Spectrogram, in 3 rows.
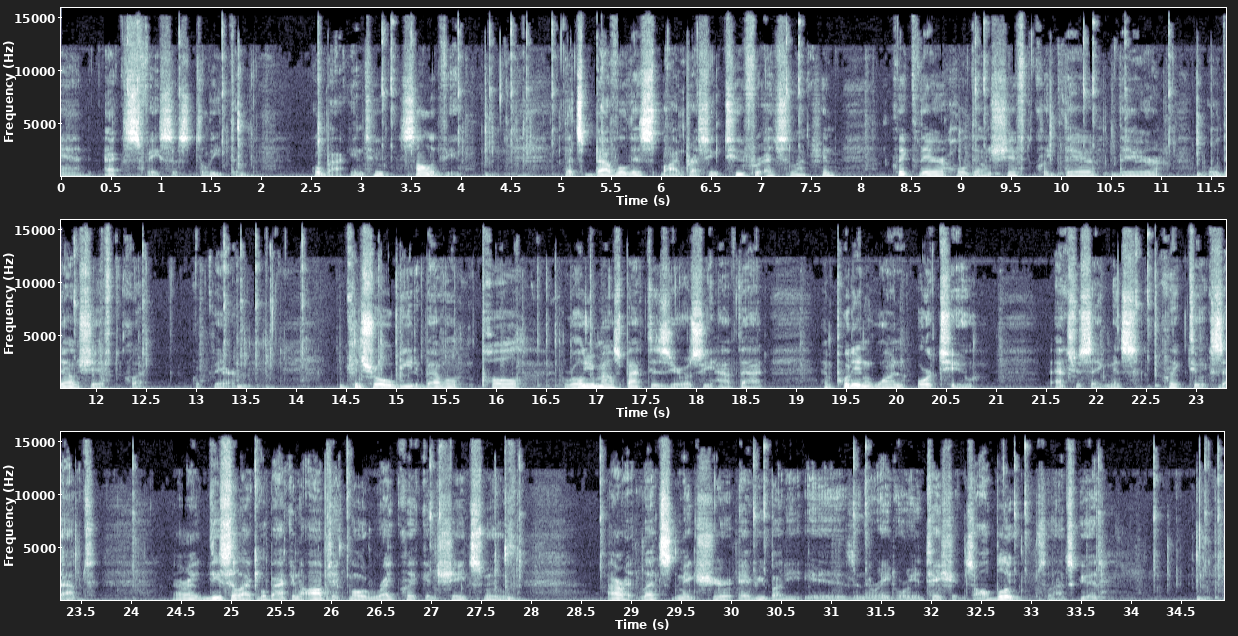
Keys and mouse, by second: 1.2 middle click, 1.8 z, 2.6 z, 3.5-4.0 middle drag, 4.3 shift+middle drag, 4.6 middle click, 5.4 2, 7.2 click, 9.1 shift+drag, 10.3 shift+click, 10.6-11.1 middle drag, 11.8 shift+click, 12.5 middle click, 13.4 shift+middle drag, 13.8 middle click, 14.6 ctrl+b, 22.4 shift+click, 23.3 alt+a, 24.0-24.9 middle drag, 25.3 Tab, 26.0-27.1 drag, 27.8 alt+a, 27.9-28.7 middle drag, 30.2-33.2 drag, 33.7-34.3 middle drag, 34.7 shift+middle click.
